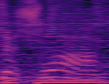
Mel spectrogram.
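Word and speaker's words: TeSlaa: It spelled like Tesla, but it's to Slaw.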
